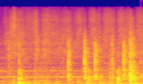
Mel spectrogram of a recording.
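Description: A rag scrubbing freshly applied marker paint off a board in a quick, irregular series of rubbing strokes, several a second. This is a buff test of how easily the marker ink wipes off.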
